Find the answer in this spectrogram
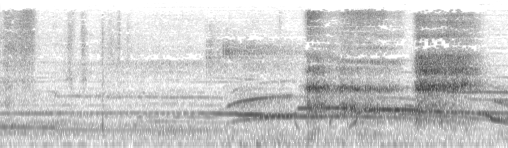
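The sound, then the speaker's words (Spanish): Several wolves howl together in Transylvania, long wavering tones overlapping and sliding up and down in pitch, swelling louder halfway through over a steady background hiss, with no talking. “Escúchenos. los hijos de la noche. Qué dulce música, ¿verdad?”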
